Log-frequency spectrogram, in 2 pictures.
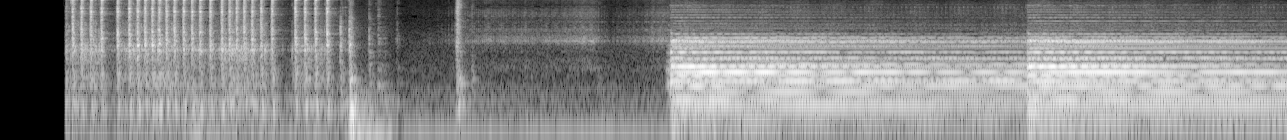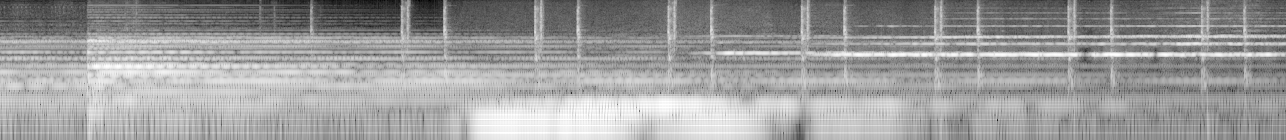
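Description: An old quartz clock ticks steadily while striking in several slow, resonant strikes as its hands meet at twelve, the ringing tones overlapping and lingering, after a brief burst of noise at the start. No one speaks.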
